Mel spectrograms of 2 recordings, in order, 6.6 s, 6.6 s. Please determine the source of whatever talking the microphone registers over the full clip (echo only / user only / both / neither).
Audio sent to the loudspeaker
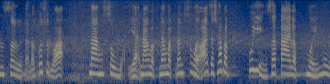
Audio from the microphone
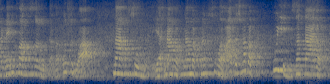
echo only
